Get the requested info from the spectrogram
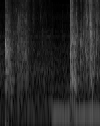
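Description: Water splashing in a plastic bowl as a small orange object drops into it: a sharp splash just after the start, then a stronger, longer splash and slosh about a second and a half in.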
